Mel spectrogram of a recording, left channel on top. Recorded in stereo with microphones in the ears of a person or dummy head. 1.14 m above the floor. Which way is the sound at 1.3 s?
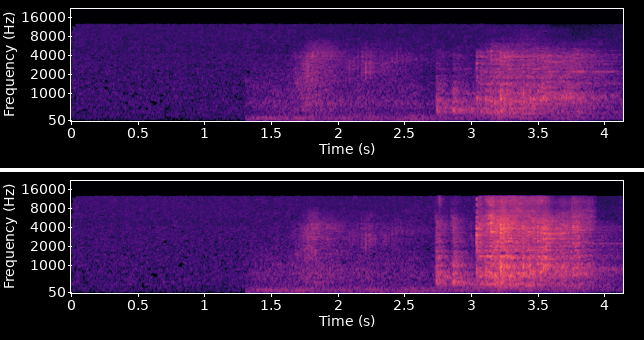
20° left (ahead or behind).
